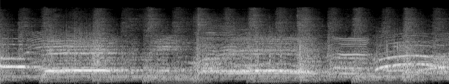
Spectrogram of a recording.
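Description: Gospel music: a choir singing long held notes over percussion keeping a steady beat.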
